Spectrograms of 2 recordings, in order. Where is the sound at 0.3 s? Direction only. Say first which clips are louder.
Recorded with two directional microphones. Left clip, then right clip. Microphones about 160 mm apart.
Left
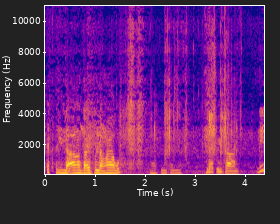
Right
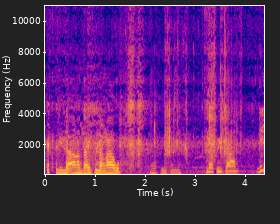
Left 3 dB; 75° left (ahead or behind); by 1.2 s 90° left.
